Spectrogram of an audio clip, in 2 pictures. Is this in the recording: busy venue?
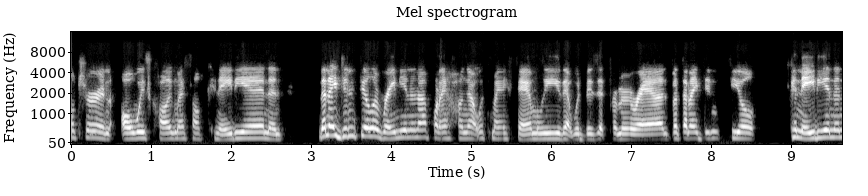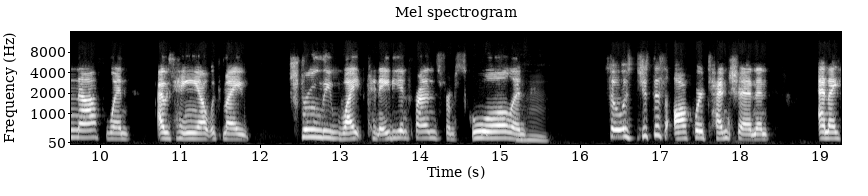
no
